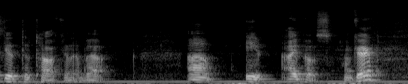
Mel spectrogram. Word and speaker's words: Ipos: um I post okay I've always heard it pronounced I post I have heard a few people pronounced it posts um I've tried that pronunciation and ritual um I didn't get good results but but but I have to admit that's probably because it didn't flow very well well linguistically with me um I post just seems to flow better for me pronunciation wise and that flow can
